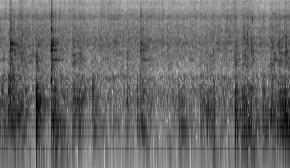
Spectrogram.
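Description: Tomato and green chillies frying in oil in a pan for a village-style bottle gourd curry, a soft steady sizzle broken by several sharp scraping stirs of a spoon, close and moderately quiet.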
